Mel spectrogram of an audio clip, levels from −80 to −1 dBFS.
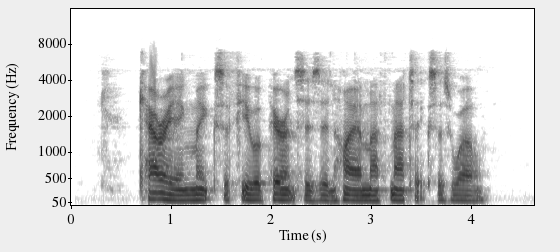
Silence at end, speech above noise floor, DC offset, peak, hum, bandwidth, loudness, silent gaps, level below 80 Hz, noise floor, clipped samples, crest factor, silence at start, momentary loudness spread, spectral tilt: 0.5 s; 29 dB; under 0.1%; -2 dBFS; none; 7.6 kHz; -19 LUFS; none; -40 dBFS; -48 dBFS; under 0.1%; 18 dB; 0.3 s; 8 LU; -6.5 dB/octave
